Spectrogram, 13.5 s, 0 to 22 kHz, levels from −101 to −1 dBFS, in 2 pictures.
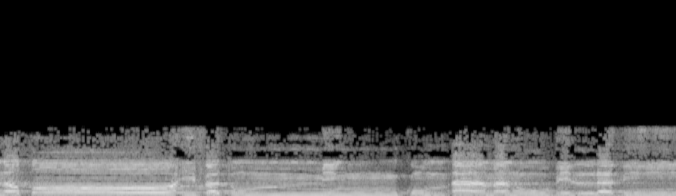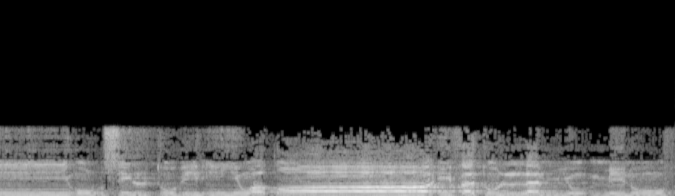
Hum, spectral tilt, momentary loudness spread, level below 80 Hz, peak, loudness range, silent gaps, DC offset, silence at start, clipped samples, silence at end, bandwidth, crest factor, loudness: none; -1 dB/octave; 12 LU; -60 dBFS; -4 dBFS; 7 LU; none; under 0.1%; 0 s; under 0.1%; 0 s; 8 kHz; 16 dB; -19 LUFS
